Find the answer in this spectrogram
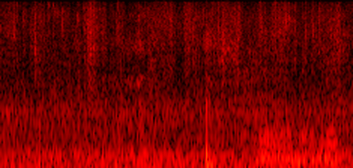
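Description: Shiba Inu puppies' paws scuffling and pattering on dry, leaf-strewn dirt as they tussle over a cloth, with a single short knock about two-thirds of the way through.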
